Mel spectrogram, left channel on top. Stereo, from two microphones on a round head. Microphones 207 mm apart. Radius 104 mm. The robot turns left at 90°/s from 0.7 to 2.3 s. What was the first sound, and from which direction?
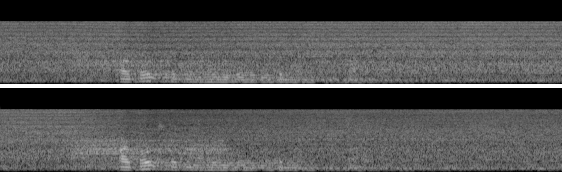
Running water, 170° right.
